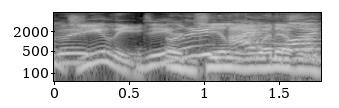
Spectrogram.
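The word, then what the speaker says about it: Gigli: It's Geely. Is It's it? not Jiggly.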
